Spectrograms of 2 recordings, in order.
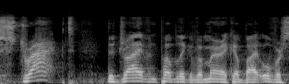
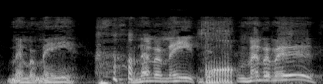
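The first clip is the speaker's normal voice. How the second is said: vengeful elephant; 9 semitones higher than usual. Acted. Elephant confronts its old rider after years, taunting, climbing ever higher. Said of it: "will now go to you".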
